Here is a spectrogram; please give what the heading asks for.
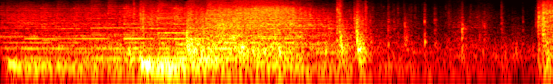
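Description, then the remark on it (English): A Texas Ranger racks a shotgun in a film scene: a loud, noisy rush gives way to a pair of sharp metallic clacks, followed by scattered small clicks and one final hard snap. “By the way, I love when he racks the shotgun on him. Have a listen.”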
